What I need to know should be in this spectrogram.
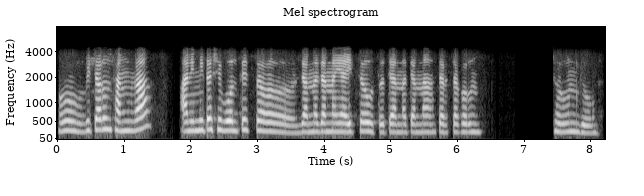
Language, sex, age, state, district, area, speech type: Marathi, female, 30-45, Maharashtra, Buldhana, rural, conversation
